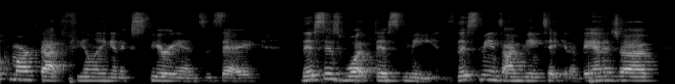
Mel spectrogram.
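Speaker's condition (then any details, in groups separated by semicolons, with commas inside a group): No condition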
